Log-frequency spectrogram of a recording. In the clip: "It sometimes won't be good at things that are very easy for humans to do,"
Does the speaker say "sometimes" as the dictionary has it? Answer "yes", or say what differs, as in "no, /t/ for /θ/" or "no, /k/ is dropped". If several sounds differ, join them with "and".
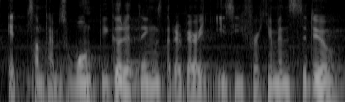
yes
